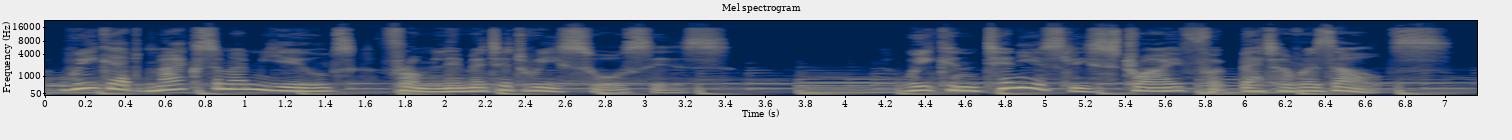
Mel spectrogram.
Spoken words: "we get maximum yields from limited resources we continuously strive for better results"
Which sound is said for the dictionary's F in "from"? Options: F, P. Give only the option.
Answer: F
